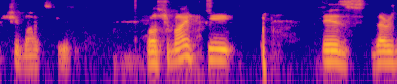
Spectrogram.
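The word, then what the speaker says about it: Szymanski: I have it on authority from a Polish speaker and that is how you say the name Shimitski.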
